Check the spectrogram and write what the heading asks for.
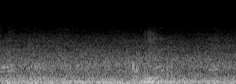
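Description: City street traffic at a busy intersection: a steady low rumble of passing cars' engines and tyres.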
